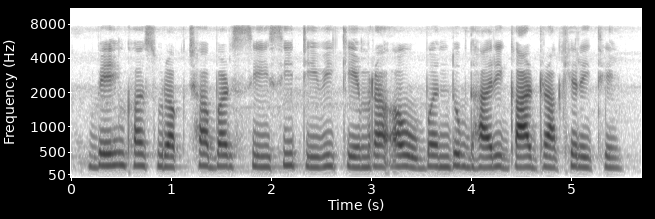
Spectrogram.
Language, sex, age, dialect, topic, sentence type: Chhattisgarhi, female, 18-24, Western/Budati/Khatahi, banking, statement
